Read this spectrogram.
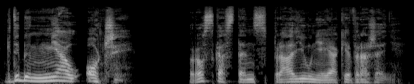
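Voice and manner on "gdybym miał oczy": higher, raised lament; moderately shouted exclamation; crying out. A narrator's reading. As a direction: cry out the wish in frustration. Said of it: "krzyczał".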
